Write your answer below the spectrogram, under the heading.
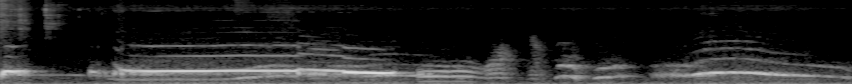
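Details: Barbary dove, puter pelung style, trading calls with a rival: a long level coo falling at its close, then broken warbling notes and a final rising-falling coo.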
